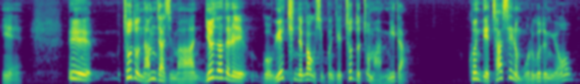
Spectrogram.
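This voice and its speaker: A pastor preaching a sermon in a church, swinging from hushed whispers to loud exclamations. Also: male voice, mid-range voice, very animated, unhurried.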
